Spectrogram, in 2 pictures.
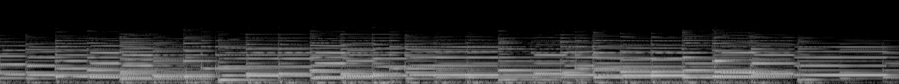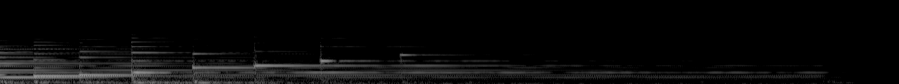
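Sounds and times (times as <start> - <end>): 
piano waltz: 0.0 - 17.3.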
